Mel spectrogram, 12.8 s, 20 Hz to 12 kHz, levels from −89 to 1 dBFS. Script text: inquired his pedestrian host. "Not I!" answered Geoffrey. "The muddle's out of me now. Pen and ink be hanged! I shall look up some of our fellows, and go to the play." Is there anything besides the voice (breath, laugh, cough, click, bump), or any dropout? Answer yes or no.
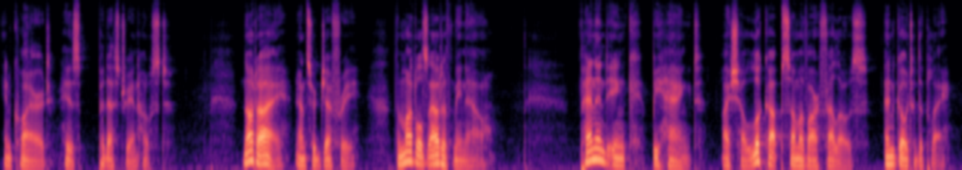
no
